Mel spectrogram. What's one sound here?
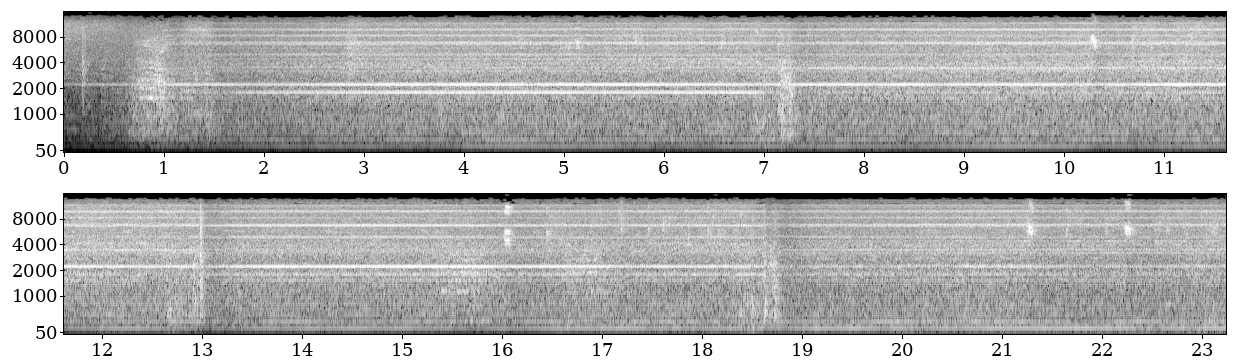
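Coolant sprays and splashes inside a machine enclosure.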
